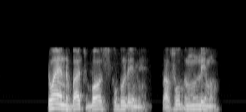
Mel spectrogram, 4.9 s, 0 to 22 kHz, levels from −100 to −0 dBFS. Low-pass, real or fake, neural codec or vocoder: 3.6 kHz; fake; codec, 16 kHz, 4 kbps, FunCodec, trained on Chinese and English, 50 frames a second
